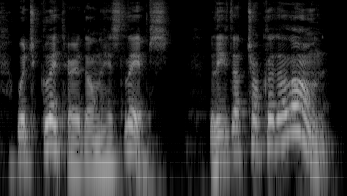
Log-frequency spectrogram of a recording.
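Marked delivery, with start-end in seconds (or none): 2.1-3.2 shouting at high pitch. Pulling the foot of a man eating his chocolate, the narrator is yelling. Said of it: "I yelled".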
